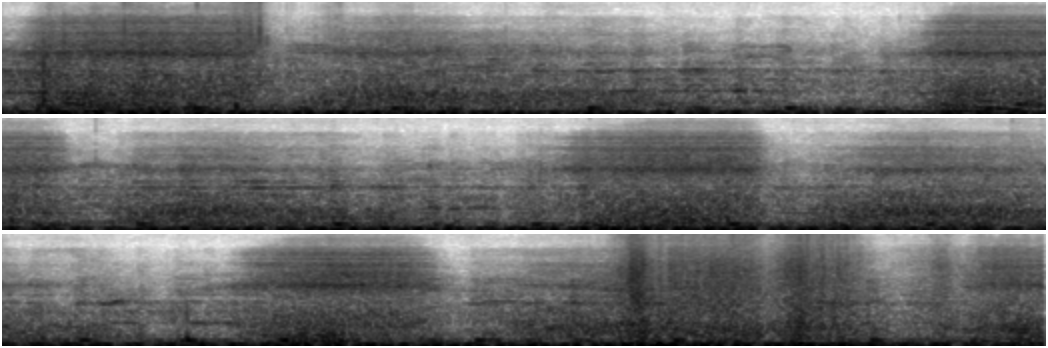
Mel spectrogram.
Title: Analog Orange quiet snore...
